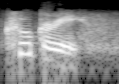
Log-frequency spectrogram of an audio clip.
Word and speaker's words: kukri: you guys know that it's not kukri, it's kukri. Kukri, 3 syllables, okay?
